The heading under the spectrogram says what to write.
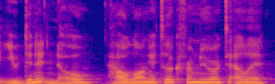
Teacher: it's also common to just keep a standard statement construction like affirmation you didn't know and then you have the intonation of a question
